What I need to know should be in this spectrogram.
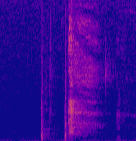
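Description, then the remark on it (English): Two short, forced coughs in quick succession, fairly sharp, with a faint breathy trail after the second and no talking around them. “Don't make a coughing noise.”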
